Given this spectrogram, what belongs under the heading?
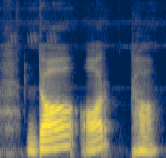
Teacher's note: मूर्धन्य व्यंजन वे व्यंजन होते हैं जिनको बोलने में हमारी जीभ जो है हमारे तालू के अगले भाग पर लगती है, जाके चिपकती है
